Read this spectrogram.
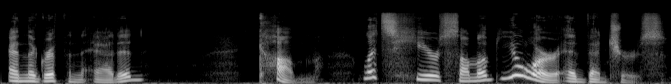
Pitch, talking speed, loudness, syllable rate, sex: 160 Hz, 100 wpm, -19 LUFS, 3.2 syllables/s, male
